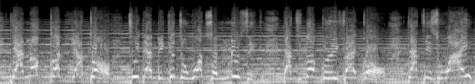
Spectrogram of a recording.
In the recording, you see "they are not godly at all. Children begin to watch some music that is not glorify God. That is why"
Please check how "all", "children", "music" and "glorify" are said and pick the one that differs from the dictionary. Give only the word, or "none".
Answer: children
